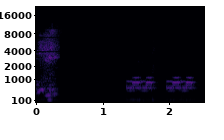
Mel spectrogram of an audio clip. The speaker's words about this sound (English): Let me get rid of that phone call.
